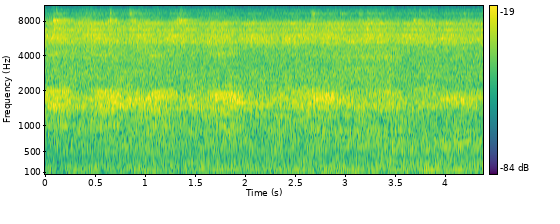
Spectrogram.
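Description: A blackboard duster rubbing chalk off a blackboard in steady back-and-forth strokes, a rhythmic scrubbing that swells and fades with each stroke.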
